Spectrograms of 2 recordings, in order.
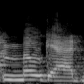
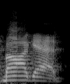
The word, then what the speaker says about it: MOGAD: So not MOGAD, MOGAD. We're going to do MOGAD.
